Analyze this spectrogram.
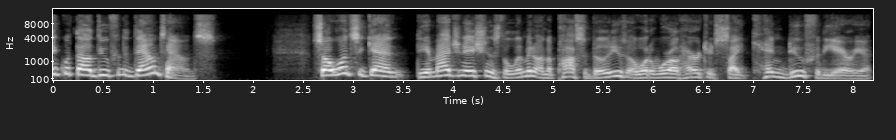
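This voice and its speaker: With a Brooklyn accent, a man speaks in an animated tone at a fairly quick pace, his high pitch swinging very widely. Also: quiet background. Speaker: presenter. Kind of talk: presentation. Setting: video call.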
